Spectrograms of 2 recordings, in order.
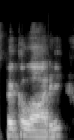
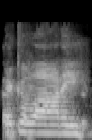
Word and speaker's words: Piccolotti: nope that was me first of all you butchered it it's piccolotti piccolotti I'm sorry I'm okay I understand Adam piccolotti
